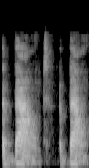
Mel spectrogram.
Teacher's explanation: About, c'est la deuxième syllabe qui est accentuée. Et donc, la première syllabe est elle-même choix et n'est pas accentuée.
